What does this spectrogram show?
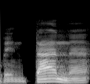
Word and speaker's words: ventana: Y aunque la mayoría tal vez pueda identificar que yo estoy diciendo ventana y que la segunda sílaba ta es la sílaba tónica, mucha gente puede no escucharlo.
